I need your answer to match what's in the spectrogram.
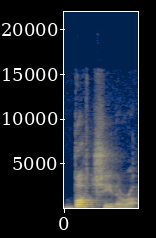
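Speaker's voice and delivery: loud put-on British pronunciation. Imitating the other speaker's pronunciation of a title: imitating a British accent. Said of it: "let me take my British accent".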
